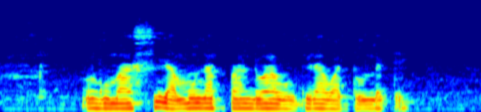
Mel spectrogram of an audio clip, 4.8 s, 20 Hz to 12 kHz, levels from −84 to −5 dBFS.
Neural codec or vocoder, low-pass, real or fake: codec, 16 kHz, 16 kbps, FreqCodec, larger model; 7.2 kHz; fake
